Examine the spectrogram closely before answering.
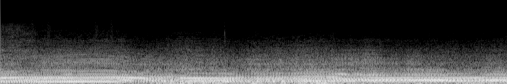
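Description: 2024 Ford Mustang GT's V8 heard from inside the cabin as the car accelerates: the engine note is high at first, falls away about a second in, then runs steady at cruising revs.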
